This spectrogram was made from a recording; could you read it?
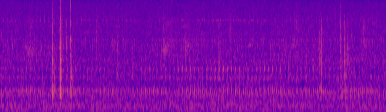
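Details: Laptop cooler pad fan after one drop of machine oil in the bearing hole: soft, even whir with only a stray tick, no rattle, buzzing or grinding; bearing now spins quietly.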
